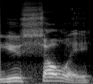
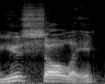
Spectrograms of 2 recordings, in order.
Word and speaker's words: jus soli: But we understand that it's pronounced in English to us like a J.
